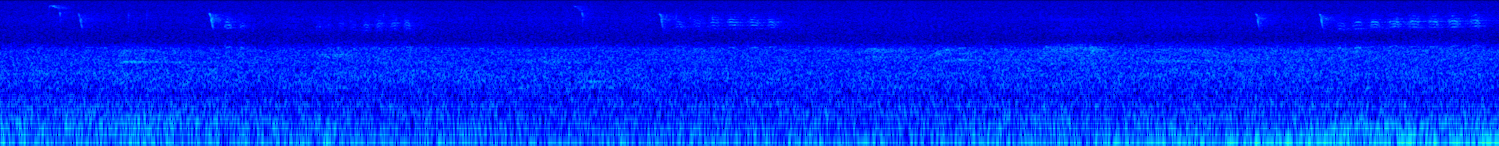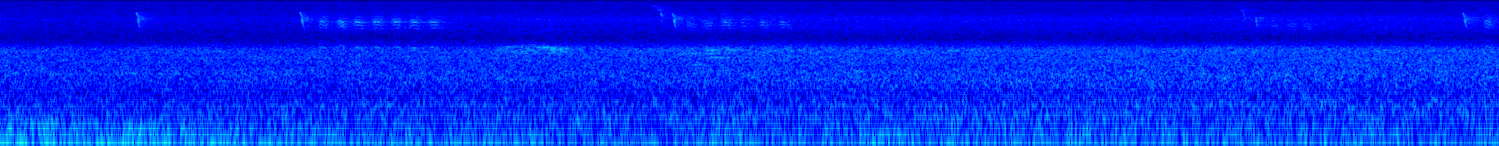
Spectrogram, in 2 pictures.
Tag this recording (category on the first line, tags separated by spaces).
Soundscapes > Nature
nature natural-soundscape sound-installation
